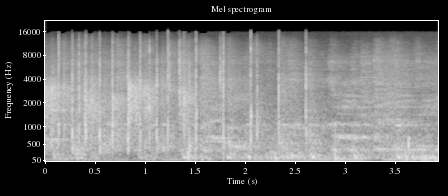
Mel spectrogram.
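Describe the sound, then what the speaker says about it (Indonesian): Scattered audience clapping for a performer on stage, uneven and moderately loud, with sharp irregular claps, shuffling and thumps, and faint crowd voices underneath. "Beri tepuk tangan untuk Timothy."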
